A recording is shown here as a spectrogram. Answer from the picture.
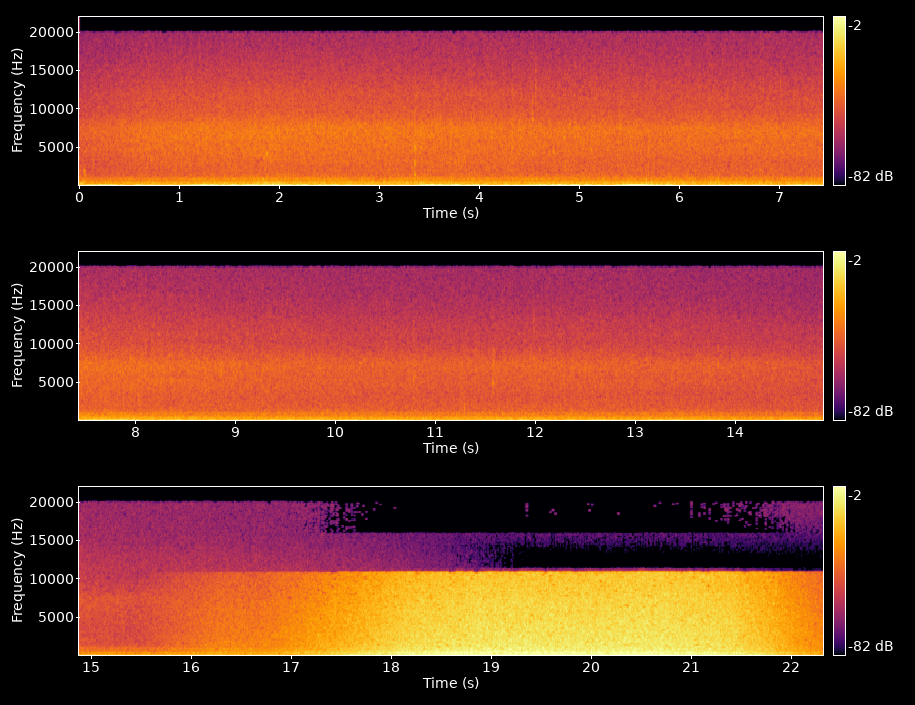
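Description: Maple and birch leaves rustle in the wind, a soft steady hiss that swells into a louder, brighter rush of foliage near the end. No voices.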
